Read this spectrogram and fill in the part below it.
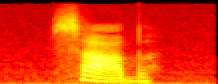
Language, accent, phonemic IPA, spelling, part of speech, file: English, US, /sɑb/, sob, noun / verb, En-us-sob.ogg
- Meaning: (noun) 1. A cry with a short, sudden expulsion of breath 2. The sound of sob; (verb) 1. To weep with convulsive gasps 2. To say (something) while sobbing 3. To soak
